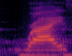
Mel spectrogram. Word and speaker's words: rise: Rise and shine. Say it. Rise. Tap it. Eyes. Rise. You should have R, I blank E, with an S that sounds like a Z because it's near the end of the word.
